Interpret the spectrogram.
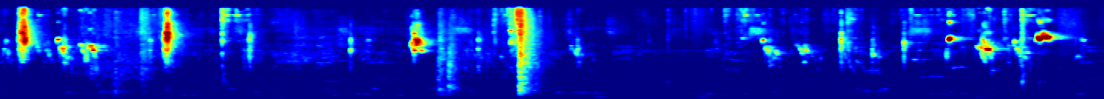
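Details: Female pet budgerigar playing with a ball on a string, frustrated she cannot rip it loose; scattered scratchy chirps and short squawks, with sharp clicks and knocks from the toy and quieter pauses between outbursts.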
